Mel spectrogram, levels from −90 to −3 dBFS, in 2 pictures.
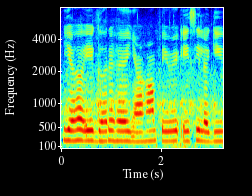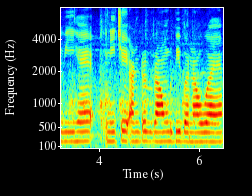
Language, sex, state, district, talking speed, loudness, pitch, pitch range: Hindi, female, Rajasthan, Bikaner, 155 wpm, -15 LUFS, 200 Hz, 195-210 Hz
